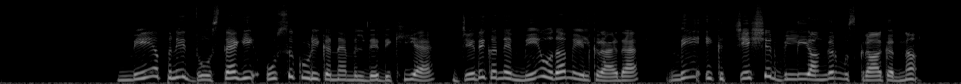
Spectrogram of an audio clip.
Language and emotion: Dogri, happy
